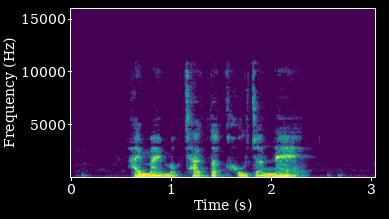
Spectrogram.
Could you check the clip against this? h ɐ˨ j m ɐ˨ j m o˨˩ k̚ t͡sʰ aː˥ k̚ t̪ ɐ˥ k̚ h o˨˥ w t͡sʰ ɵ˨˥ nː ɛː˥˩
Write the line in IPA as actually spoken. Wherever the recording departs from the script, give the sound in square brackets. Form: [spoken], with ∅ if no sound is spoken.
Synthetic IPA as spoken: h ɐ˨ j m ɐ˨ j m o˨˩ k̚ t͡sʰ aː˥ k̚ t̪ ɐ˥ k̚ h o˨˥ w [t͡s] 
